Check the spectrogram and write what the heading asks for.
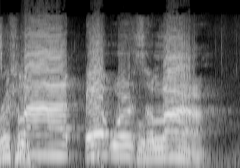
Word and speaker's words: Clyde Edwards-Helaire: But his name is Clyde Edwards-Helaire.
